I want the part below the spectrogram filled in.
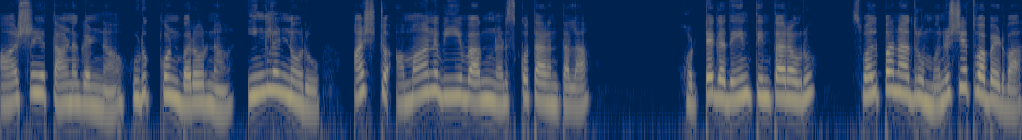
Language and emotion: Kannada, angry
